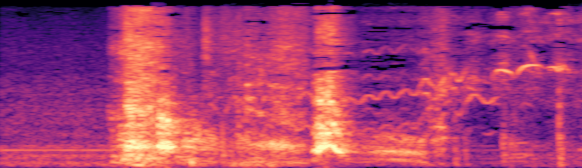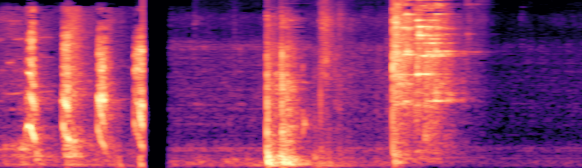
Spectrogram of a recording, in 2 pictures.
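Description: A dog barking and growling in several short loud outbursts, mixed with sound from a video game on a television, including a wavering high tone in the middle.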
